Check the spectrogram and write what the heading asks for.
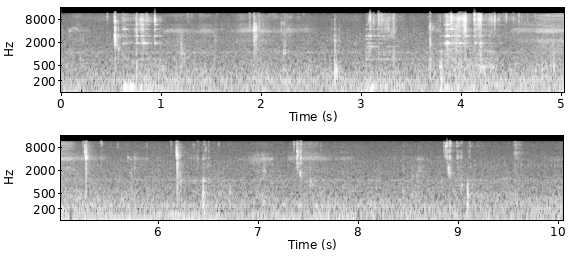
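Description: A person chewing and biting food, with irregular crisp crunches that come thickest around four seconds in and thin out after that.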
